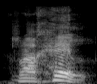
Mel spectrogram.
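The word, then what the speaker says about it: רָחֵל: of times it's mentioned Rael is Rachel Rael Sara which is Sara in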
